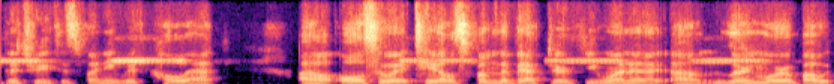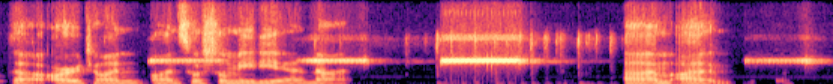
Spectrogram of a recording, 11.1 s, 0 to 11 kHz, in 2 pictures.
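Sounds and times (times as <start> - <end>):
shrill high-pitched building fire alarm blaring: 0.0 - 1.5, 2.3 - 5.4, 6.4 - 9.5, 10.5 - 11.1
speech: 0.0 - 8.0, 9.7 - 10.5.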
